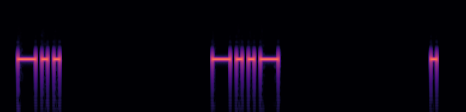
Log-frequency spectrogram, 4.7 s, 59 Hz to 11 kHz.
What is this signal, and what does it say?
Morse code, heard as a keyed tone, about 20 wpm, spaced as for 5 wpm, 700 Hz. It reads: DXE
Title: 243 Lesson 39e - Letter z - Three Characters 20wpm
